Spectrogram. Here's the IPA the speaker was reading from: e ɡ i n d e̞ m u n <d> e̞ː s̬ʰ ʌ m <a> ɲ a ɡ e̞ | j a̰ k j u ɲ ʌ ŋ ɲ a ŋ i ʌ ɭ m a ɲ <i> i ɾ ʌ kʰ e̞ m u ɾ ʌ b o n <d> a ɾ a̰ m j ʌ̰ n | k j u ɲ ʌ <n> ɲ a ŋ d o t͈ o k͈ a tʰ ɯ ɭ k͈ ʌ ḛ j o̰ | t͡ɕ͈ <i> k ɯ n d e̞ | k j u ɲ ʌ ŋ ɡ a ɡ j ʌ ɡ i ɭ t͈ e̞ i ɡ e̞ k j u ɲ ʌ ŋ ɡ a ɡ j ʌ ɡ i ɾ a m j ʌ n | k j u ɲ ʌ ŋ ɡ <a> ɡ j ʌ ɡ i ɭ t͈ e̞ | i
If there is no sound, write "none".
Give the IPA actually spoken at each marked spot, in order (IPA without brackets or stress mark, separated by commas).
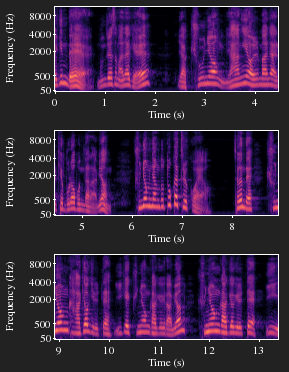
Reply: d͡ʑ, a, a, d, ŋ, a, a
